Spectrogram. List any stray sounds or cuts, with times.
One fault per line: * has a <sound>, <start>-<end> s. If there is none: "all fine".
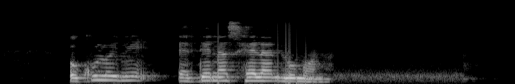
all fine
